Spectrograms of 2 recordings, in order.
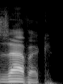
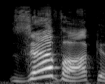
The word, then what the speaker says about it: Zavok: You'd think Zavok would be pronounced Zavik, but... Yeah, that's how I pronounce it. Then he says it in Sonic 4... What? I was saying, like, that's pretty much how I pronounced it up until Forces, because I figured it made sense, because, Havoc, yeah. Zavik. But, like, then you hear it in Sonic Forces, and it's like, Zavok!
